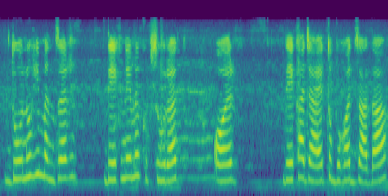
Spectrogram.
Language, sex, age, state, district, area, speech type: Urdu, female, 18-30, Delhi, East Delhi, rural, spontaneous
